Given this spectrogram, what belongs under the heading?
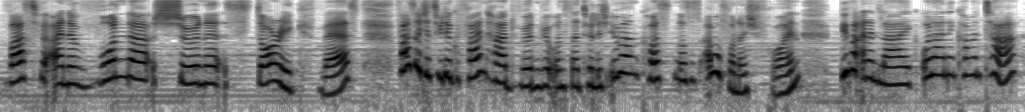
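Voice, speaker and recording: A woman doing expressive let's play narration as a gaming video creator. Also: sits high, moderate pace. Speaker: gaming video creator reading story dialogue aloud. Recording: music behind the voice. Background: game music.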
